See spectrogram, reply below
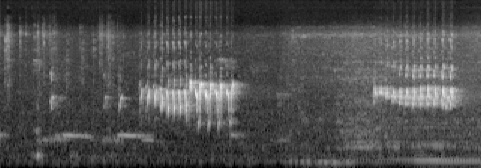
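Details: Sooty-headed bulbul in lively full song: scattered short notes and a thin whistle lead into a loud, fast rolling chatter. After a pause with faint low hum, a second bubbly pulsed phrase follows.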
